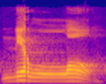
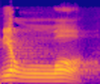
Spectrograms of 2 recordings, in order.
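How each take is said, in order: First: The r is clearly trilled. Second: The r is clearly trilled.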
